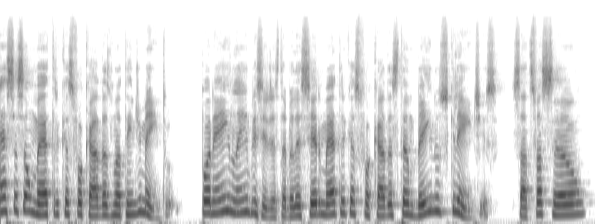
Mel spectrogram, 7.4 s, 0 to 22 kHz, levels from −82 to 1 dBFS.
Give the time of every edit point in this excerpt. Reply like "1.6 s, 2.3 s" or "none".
none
